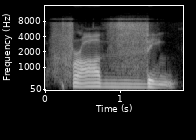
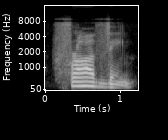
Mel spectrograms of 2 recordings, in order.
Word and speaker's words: frothing: comparison bizarre bizarre frothing i put the th in italics to remind you that it's voiced so you need the sound frothing frothing shipping and somebody asked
